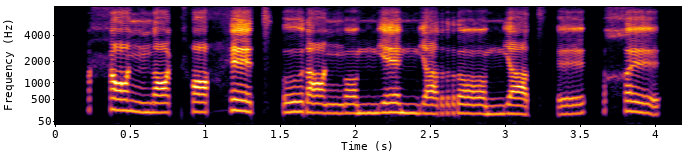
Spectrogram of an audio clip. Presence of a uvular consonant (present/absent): present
